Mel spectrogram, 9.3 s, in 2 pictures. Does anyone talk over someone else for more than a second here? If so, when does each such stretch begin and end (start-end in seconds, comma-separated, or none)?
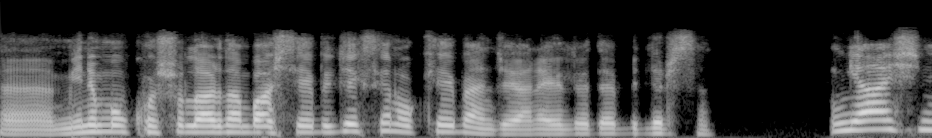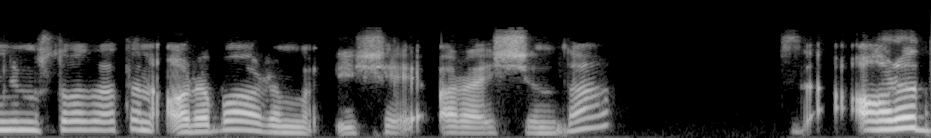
none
